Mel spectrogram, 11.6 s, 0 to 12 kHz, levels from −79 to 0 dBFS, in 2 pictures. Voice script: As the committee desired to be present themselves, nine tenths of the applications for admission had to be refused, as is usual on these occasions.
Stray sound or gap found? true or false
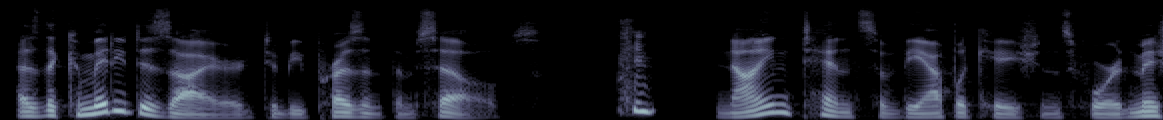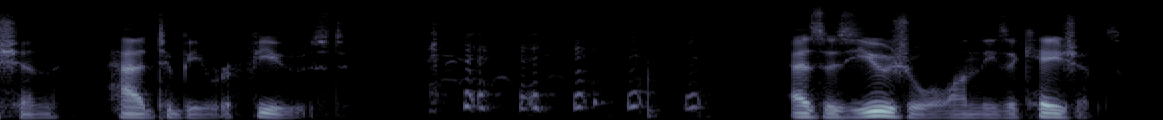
true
